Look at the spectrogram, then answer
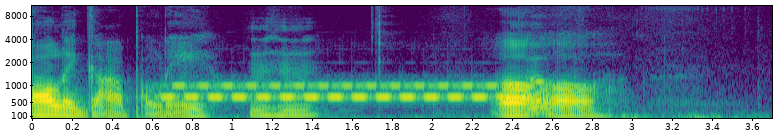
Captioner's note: phone rings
